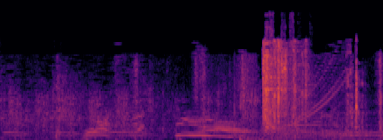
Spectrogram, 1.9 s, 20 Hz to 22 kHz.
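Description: Gunfire from a battle in Metal Gear Solid 4: Guns of the Patriots on PS3: sharp bursts and impacts layered over game music and voices, growing louder and denser toward the end.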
